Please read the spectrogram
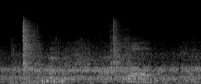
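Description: Low murmur of voices over a steady room hum, with two short sharp clicks, one near the start and one about a second later.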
